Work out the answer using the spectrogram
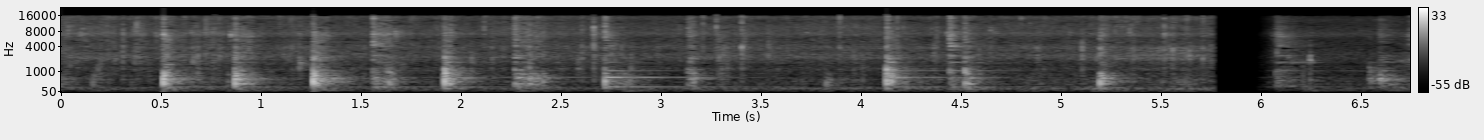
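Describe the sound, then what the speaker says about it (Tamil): Onion and garlic sautéing in oil, a low sizzle broken by a regular series of sharp spatula scrapes and knocks against the pan, close by, with a brief cut to silence near the end. "பூண்டு அது வந்து எண்ணெயிலேயே வதக்குறாங்க நல்லா"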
